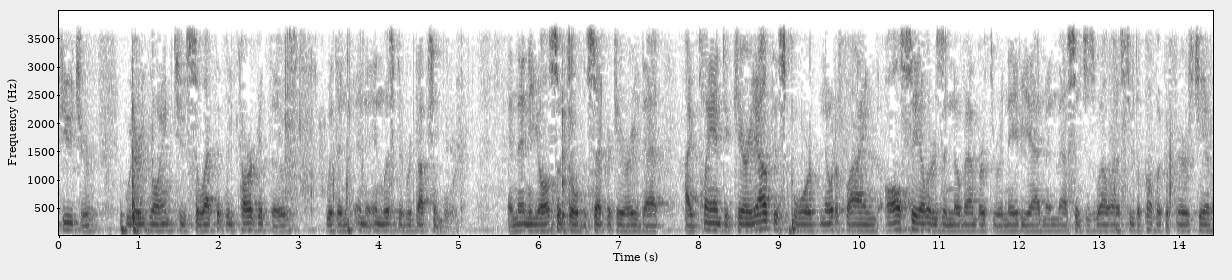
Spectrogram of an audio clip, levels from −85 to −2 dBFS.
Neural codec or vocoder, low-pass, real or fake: none; 3.6 kHz; real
